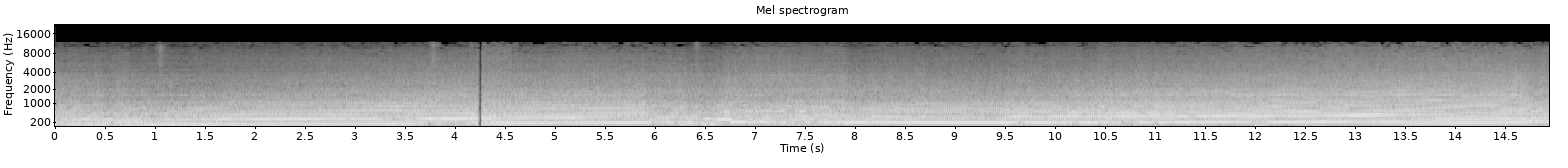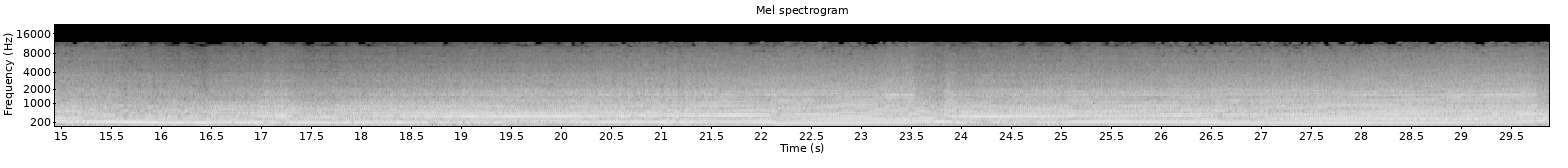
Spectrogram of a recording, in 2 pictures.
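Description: Ford Fiesta race car's engine at racing speed, heard from inside the car, running hard under load. Its pitch drops and climbs again about seven, fifteen and twenty-four seconds in, the longest fall near the middle as it slows and comes back on the power.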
